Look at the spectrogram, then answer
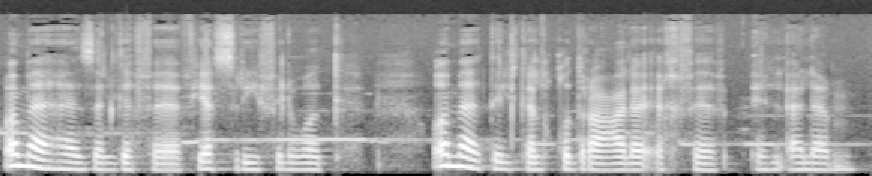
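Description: Low, dark-voiced woman reading a novel. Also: fairly quick, faint music behind. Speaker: narrator. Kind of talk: scripted narration of a novel.

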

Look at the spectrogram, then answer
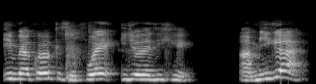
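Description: A woman's voice: fairly high pitch, normal speed, muffled recording. A young woman with a Mexican Spanish accent, casually telling a story in a chat and acting out her own reactions. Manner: animated storyteller, laughs often, acts out her own squeals.

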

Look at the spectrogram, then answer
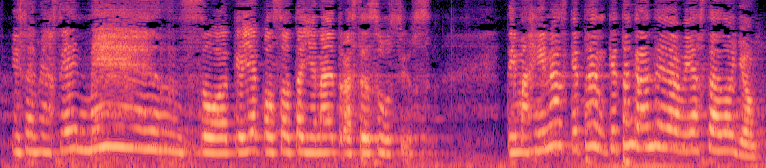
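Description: High-voiced woman speaking in an echoing hall. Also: pushed and bright. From Mexico (Jalisco and Colima). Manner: slow, earnest and encouraging, with Mexican expressions. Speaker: speaker giving a testimony. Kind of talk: personal testimony speech. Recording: far from the mic in a reverberant hall.

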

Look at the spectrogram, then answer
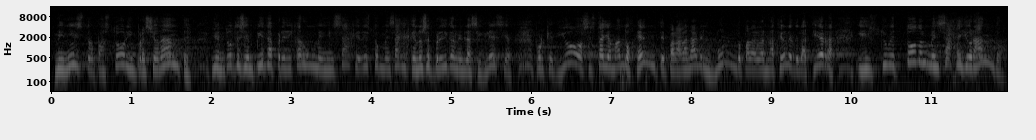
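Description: Un pastor con acento de España que predica contando historias con humor y gritos repentinos. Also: male voice, very high-pitched, fairly quick, vocal fry, hardly any pauses. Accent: Spain Spanish. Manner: storytelling, sudden loud cries and laughs. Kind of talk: lively sermon with jokes. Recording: long hall reverb, faint hiss.

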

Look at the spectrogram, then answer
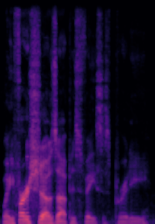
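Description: A man co-hosting a casual chat about films, talking animatedly and jumping into excited mock voices. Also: deep voice, moderate pace, no echo. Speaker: podcast co-host.

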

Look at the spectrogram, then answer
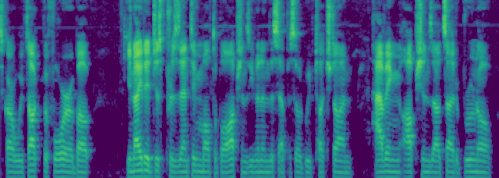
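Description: A man's voice: deep voice, pushed and bright. A man hosting casual sports chat, steering the talk and passing questions to the other speakers. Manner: moderating, passes questions to others.

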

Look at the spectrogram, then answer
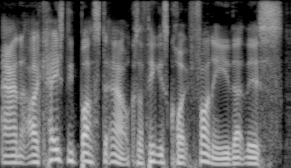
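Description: This fast-talking man, mid-thirties with a mid-range voice, meanders through a casual chat, breaking off mid-thought and poking fun at himself in a dry way. The recording has no echo.

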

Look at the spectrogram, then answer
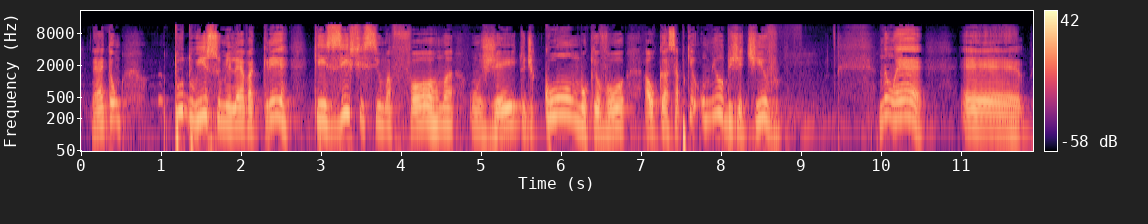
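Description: Animated husky Brazilian man teaching. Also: fairly high pitch. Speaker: teacher and co-host.

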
